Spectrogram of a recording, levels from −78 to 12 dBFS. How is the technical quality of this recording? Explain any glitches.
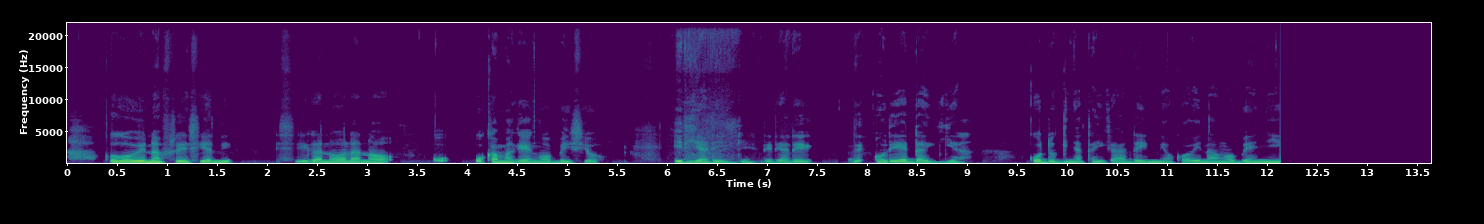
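There's one clear glitch, a cut-off end. At about 12.13 s the speech just stops mid-sound and drops straight into dead digital silence, with no natural decay. That's the final stretch of buffers never getting written out, so the tail of the recording simply isn't there.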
